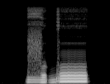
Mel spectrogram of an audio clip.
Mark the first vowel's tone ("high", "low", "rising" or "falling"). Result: low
